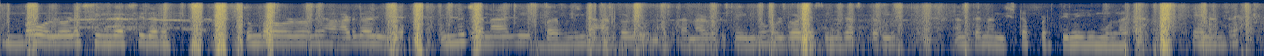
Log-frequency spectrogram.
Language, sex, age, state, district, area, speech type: Kannada, female, 30-45, Karnataka, Mandya, rural, spontaneous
